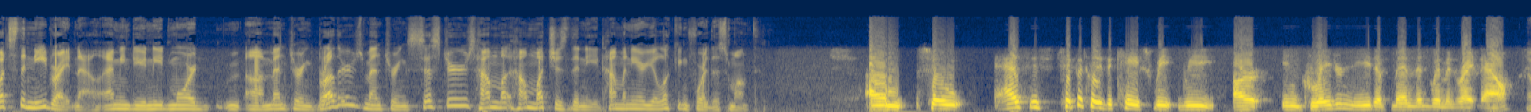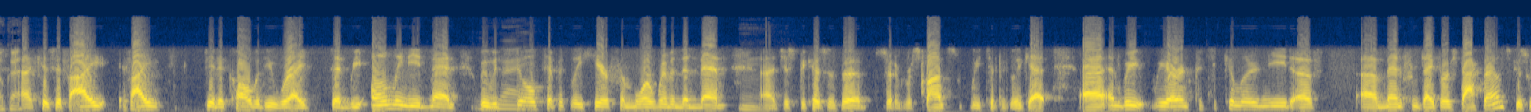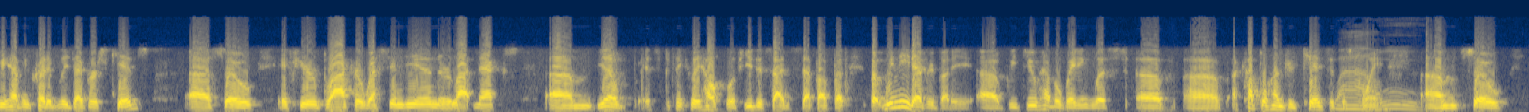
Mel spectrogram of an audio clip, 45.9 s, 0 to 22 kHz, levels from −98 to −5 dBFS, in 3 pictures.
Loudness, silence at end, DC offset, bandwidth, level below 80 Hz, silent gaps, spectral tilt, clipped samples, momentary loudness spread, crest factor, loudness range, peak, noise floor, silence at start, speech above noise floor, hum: -11 LUFS; 0.2 s; under 0.1%; 11.5 kHz; -46 dBFS; none; -6.5 dB/octave; under 0.1%; 13 LU; 10 dB; 11 LU; 0 dBFS; -50 dBFS; 0 s; 39 dB; none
